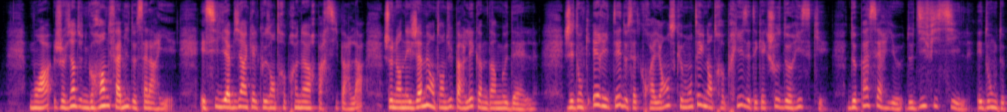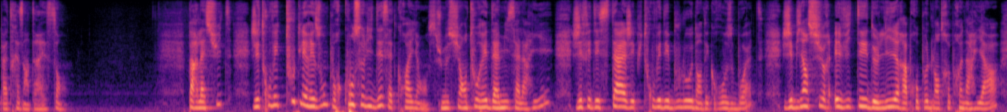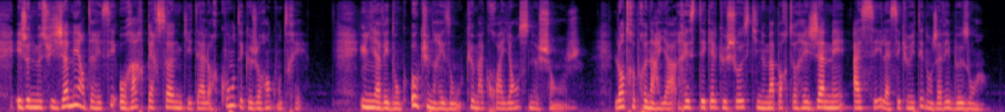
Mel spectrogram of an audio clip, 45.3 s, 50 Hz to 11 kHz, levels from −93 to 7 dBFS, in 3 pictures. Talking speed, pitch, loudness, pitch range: 185 wpm, 185 Hz, -19 LUFS, 165-205 Hz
